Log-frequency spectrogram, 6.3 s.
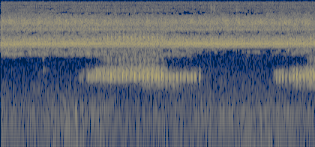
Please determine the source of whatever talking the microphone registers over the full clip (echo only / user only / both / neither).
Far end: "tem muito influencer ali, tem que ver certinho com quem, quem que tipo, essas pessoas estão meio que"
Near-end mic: neither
